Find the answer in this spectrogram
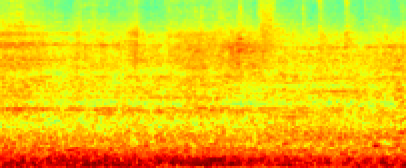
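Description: Steady low rumble of street traffic, with double-decker bus engines running.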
